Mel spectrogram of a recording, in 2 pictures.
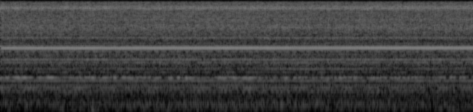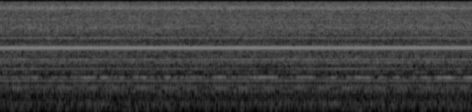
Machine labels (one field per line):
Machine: pump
